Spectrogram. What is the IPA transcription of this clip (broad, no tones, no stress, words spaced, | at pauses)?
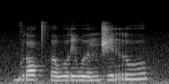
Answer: ɡuɾɔt̪ʰɤ wuɾiwɯnd͡ʒi ru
